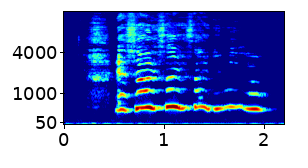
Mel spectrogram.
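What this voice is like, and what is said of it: Teary, emotional voice. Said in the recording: “Oh, I feel like I'm going to cry... getting emotional”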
